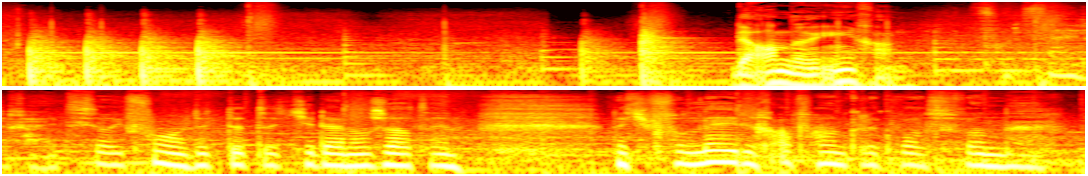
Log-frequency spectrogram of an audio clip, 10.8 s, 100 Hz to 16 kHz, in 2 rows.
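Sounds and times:
knocking on an iron hatch: 0:00.0 - 0:01.7, 0:02.7 - 0:03.7
speech: 0:03.7 - 0:04.6, 0:05.9 - 0:10.8.

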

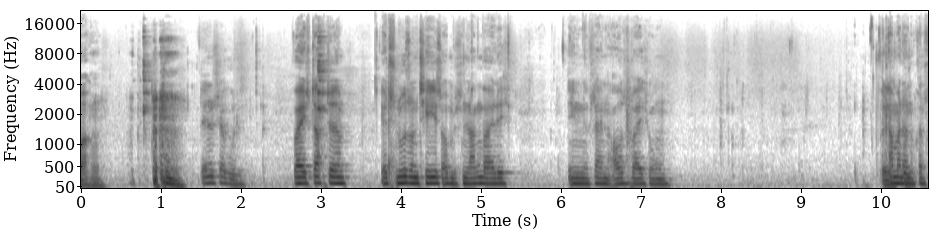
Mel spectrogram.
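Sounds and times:
speech: 0:00.0 - 0:05.5, 0:06.1 - 0:07.4, 0:10.0 - 0:10.5
wet chewing and lip-smacking while eating: 0:07.9 - 0:10.2.

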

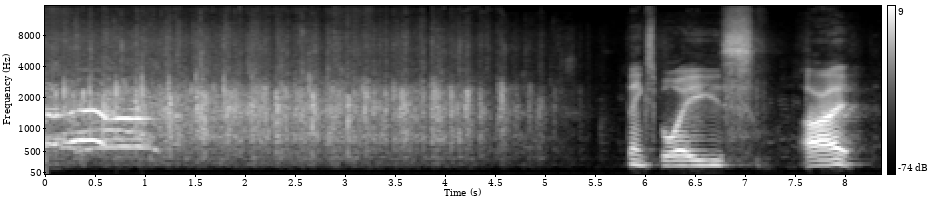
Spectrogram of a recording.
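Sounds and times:
crowd applauding people coming up to share summer camp testimonies: 0:00.0 - 0:05.4
speech: 0:05.9 - 0:08.2.

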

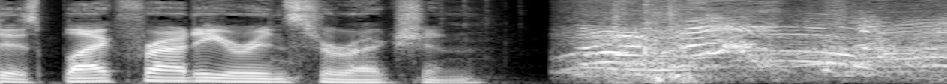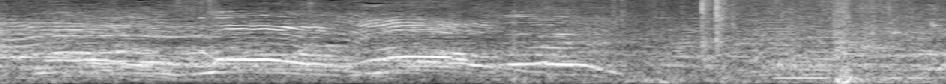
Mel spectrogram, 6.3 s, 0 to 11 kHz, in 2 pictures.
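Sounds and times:
speech: 0:00.0 - 0:01.7
Black Friday shopping crowd shouting and clamoring: 0:01.8 - 0:06.3.

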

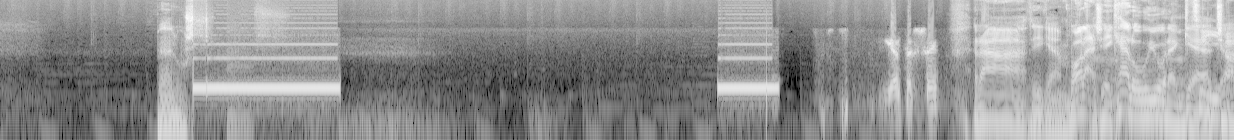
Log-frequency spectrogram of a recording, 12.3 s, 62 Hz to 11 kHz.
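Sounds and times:
speech: 0:01.8 - 0:02.2, 0:08.9 - 0:12.3
outgoing telephone call ringback tones: 0:01.9 - 0:03.4, 0:07.2 - 0:07.8.

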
